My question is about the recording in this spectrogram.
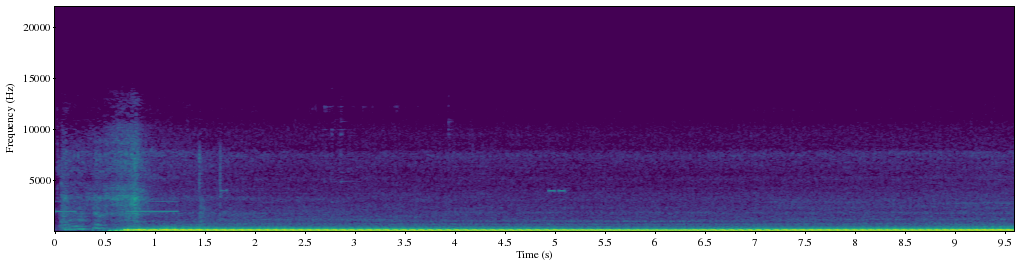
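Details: Subaru STI after winter storage: quick crank, catches cleanly, settles into steady, even low burble with no misses or knocks; sounds healthy.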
